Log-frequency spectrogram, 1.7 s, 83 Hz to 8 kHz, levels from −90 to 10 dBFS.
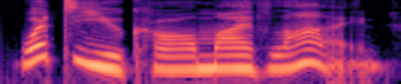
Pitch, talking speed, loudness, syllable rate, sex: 220 Hz, 215 wpm, -16 LUFS, 4.1 syllables/s, female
